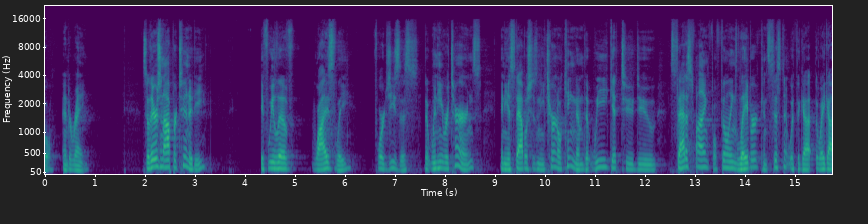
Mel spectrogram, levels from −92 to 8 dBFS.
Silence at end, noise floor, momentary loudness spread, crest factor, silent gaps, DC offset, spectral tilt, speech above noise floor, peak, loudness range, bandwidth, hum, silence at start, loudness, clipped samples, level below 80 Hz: 0 s; -80 dBFS; 13 LU; 22 dB; none; under 0.1%; -4.5 dB/octave; 47 dB; -12 dBFS; 3 LU; 16 kHz; none; 0 s; -34 LUFS; under 0.1%; -72 dBFS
